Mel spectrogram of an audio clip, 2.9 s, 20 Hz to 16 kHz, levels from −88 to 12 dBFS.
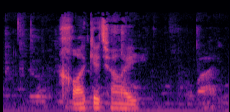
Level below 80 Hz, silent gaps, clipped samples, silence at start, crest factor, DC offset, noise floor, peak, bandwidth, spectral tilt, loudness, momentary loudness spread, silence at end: -50 dBFS; none; under 0.1%; 0.05 s; 22 dB; under 0.1%; -50 dBFS; -4 dBFS; 11.5 kHz; -3.5 dB/octave; -22 LUFS; 19 LU; 0 s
